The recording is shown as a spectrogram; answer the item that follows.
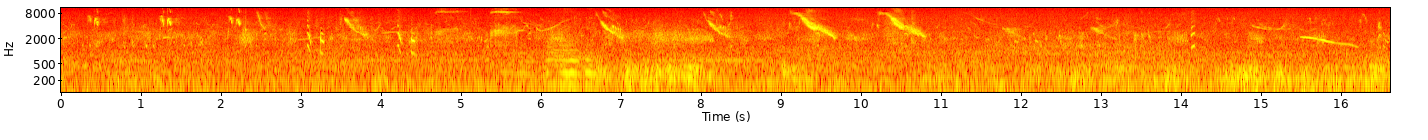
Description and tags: ambiance near a Visitor center at Doñana wetlands, south Spain. Mostly bird calls (sparrows, thrushes...).Soundman OKM and Sony MZ-N10 MD
ambiance, autumn, binaural, birds, marsh, nature, sparrows, thrush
